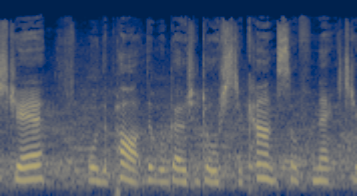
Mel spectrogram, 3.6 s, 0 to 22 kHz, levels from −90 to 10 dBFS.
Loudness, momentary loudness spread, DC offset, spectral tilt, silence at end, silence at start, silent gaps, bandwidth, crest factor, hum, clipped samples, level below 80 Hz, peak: -22 LUFS; 8 LU; under 0.1%; -2 dB/octave; 0 s; 0 s; none; 16.5 kHz; 16 dB; none; under 0.1%; -58 dBFS; -6 dBFS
